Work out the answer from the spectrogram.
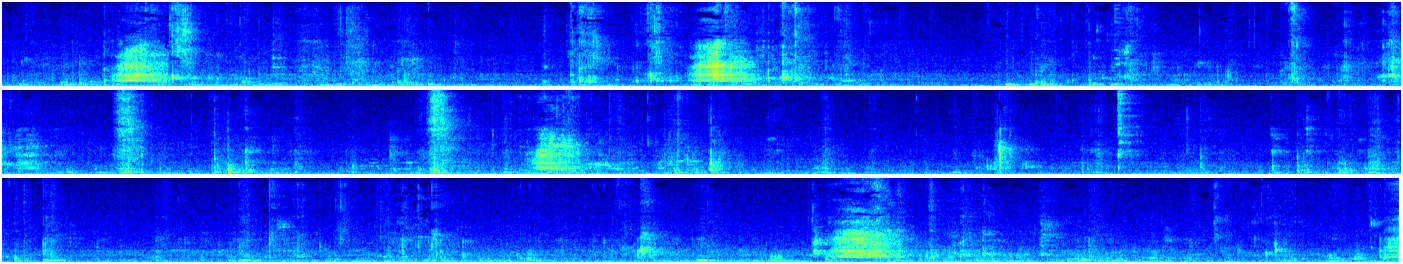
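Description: Close-up eating sounds of raw garlic and fresh red chili peppers: scattered wet mouth clicks and chewing, with a few louder, longer noises spaced several seconds apart.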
